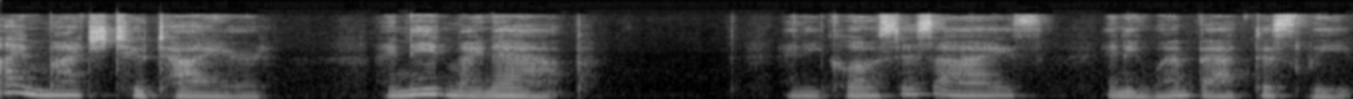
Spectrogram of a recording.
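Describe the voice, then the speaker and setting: Soft-spoken and somewhat breathy, a woman uses a soothing tone at a fairly slow pace, with ordinary pitch variation and long, frequent pauses. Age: old. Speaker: storyteller. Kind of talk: bedtime story. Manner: soft-spoken, soothing.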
